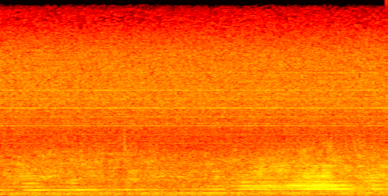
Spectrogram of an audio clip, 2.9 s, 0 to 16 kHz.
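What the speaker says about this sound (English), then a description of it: "Screaming engines on the racetrack" NASCAR stock car engines roaring on a racetrack during 1995 Winston Cup Series qualifying, a continuous loud droning engine roar sustained throughout with no talk.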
